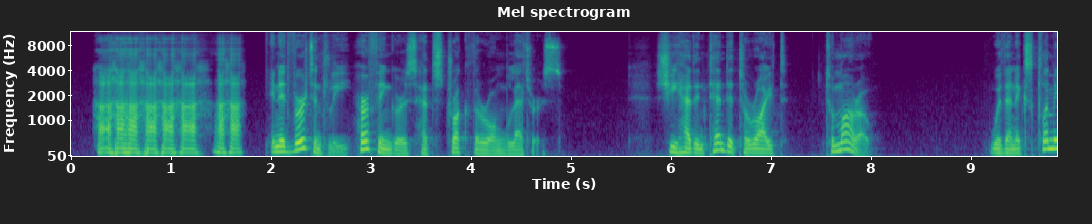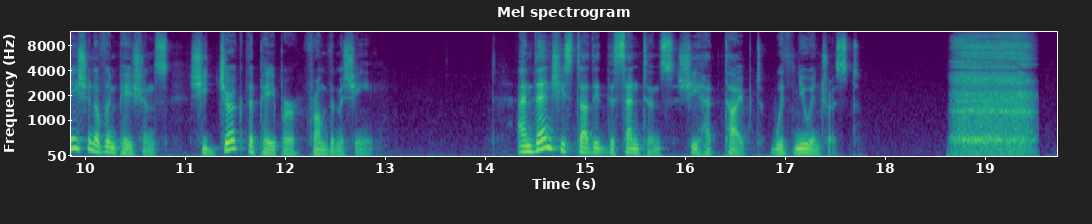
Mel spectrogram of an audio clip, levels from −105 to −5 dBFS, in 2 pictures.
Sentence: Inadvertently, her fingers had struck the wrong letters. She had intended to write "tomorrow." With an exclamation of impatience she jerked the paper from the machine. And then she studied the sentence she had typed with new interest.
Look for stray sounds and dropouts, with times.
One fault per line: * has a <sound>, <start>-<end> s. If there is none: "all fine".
* has a laugh, 0.2-1.8 s
* has a breath, 18.6-19.5 s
